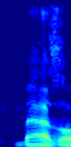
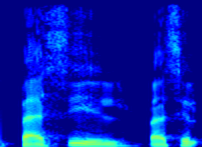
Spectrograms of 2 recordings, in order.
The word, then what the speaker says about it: Basil: Well, my name isn't Basil. My name is Basil, and no one gets that right ever.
